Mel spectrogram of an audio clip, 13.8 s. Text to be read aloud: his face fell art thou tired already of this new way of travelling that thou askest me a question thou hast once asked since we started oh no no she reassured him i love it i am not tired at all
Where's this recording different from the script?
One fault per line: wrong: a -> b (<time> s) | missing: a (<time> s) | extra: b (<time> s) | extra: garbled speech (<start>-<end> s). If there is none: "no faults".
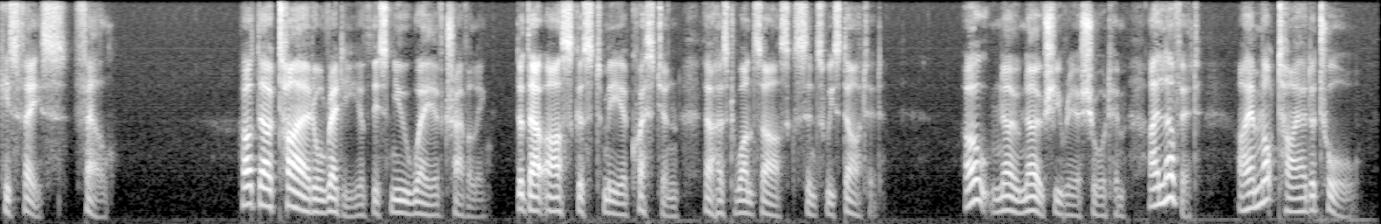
no faults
